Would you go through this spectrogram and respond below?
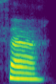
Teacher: इस हर्फ के अंदर जर्रा बराबर भी सीटी की आवाज नहीं आनी चाहिए। जैसे कि सा अगर इसको सा पढ़ दिया हमने तो यह जो है यह सीन के जैसा हो जाएगा।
